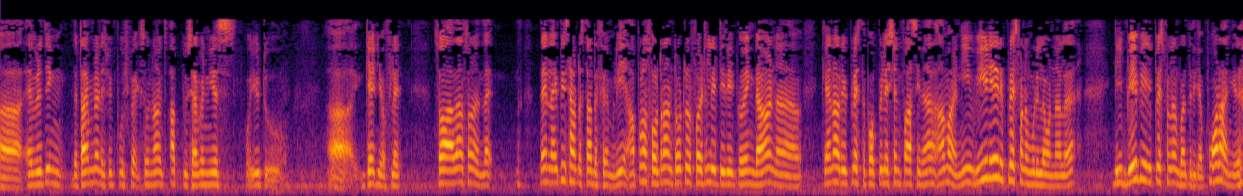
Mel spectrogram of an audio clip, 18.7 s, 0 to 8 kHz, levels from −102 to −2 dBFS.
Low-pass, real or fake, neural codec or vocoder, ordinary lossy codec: 7.2 kHz; real; none; MP3, 24 kbps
